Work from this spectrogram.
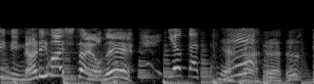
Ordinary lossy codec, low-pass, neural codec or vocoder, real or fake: none; 5.4 kHz; none; real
